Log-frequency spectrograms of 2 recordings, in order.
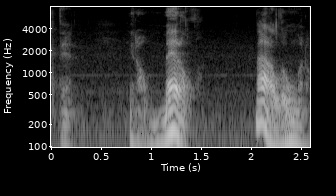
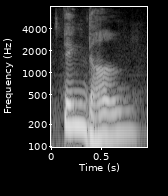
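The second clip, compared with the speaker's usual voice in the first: loud, higher sung-out doorbell chime; doorbell imitation; 4 semitones higher, 12 dB louder than usual. Man telling how his father came to the door, imitating the doorbell. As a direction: call out the chime loudly.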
